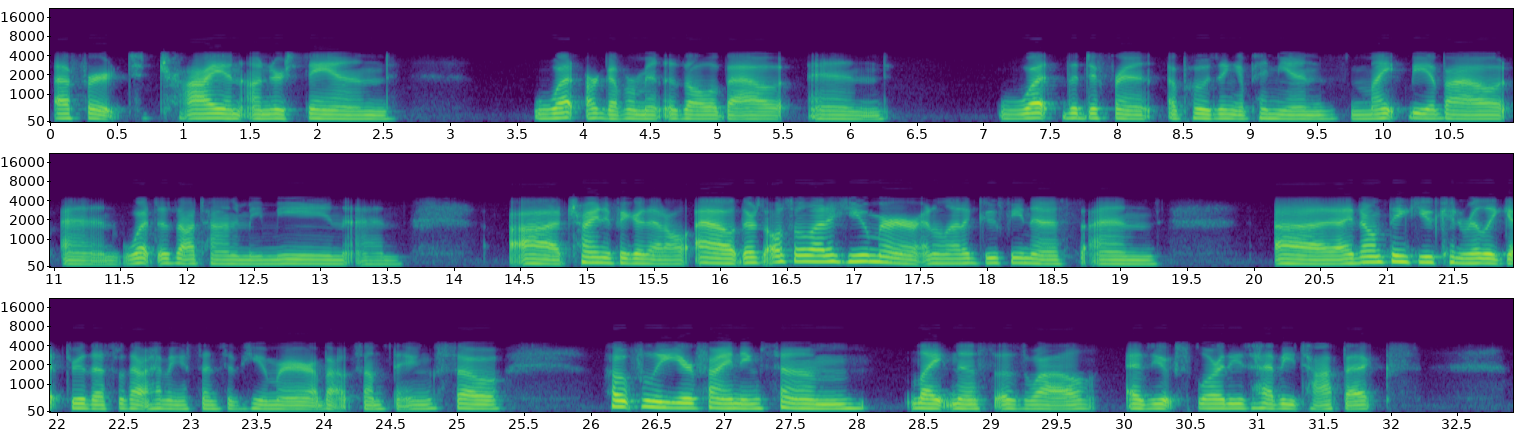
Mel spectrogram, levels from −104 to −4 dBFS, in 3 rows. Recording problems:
high frequencies cut off; severe; nothing above 4 kHz

